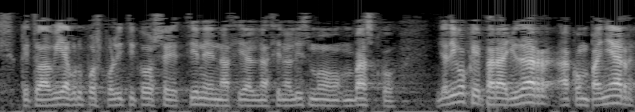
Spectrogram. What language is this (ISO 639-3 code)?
spa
